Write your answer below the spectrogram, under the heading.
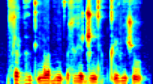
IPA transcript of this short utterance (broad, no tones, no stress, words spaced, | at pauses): sˤəɭ ɡʱɯkʼĩŋəlˠɪ bʉŋpʼos ɣɪ ɖ͡ʐəŋdʱəptʼiɭvĩ ʃõ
